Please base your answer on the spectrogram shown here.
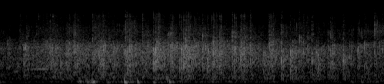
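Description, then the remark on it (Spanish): A large gathering claps steadily together, a dense wash of applause that holds at an even level for the whole stretch with no voices standing out, applauding Almighty God during a sermon. “Dale un aplauso a ese Dios todopoderoso.”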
